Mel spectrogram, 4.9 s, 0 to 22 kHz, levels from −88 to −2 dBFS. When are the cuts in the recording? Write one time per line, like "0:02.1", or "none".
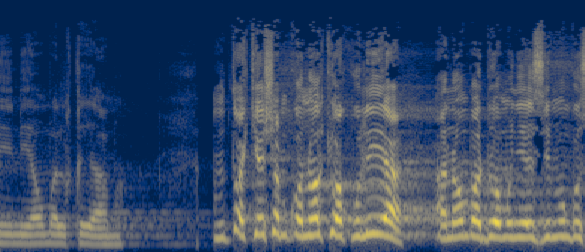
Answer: none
